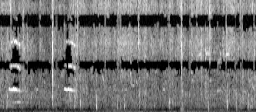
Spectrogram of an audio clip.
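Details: Coturnix quail chicks three days old: two short, high, thin peeps at the start, followed by scattered scratching, tapping and pattering.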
